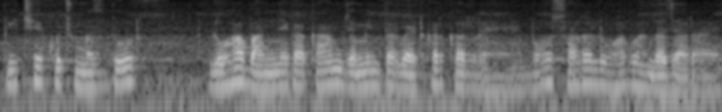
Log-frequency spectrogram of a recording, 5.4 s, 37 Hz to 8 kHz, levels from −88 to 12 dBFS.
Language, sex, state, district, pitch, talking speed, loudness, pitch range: Hindi, male, Chhattisgarh, Kabirdham, 130 Hz, 220 wpm, -22 LUFS, 120-150 Hz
